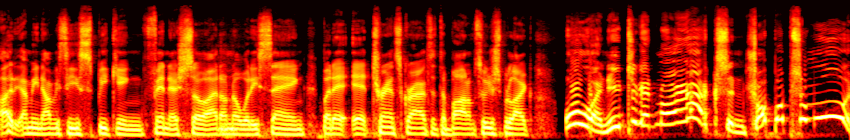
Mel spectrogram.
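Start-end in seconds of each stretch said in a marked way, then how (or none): 5.6-8.5 loud, very high, swooping backwoods mountain-man voice. Retelling a game's character talking to himself: imitating a loud Finnish mountain man. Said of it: "he sounds like that".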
